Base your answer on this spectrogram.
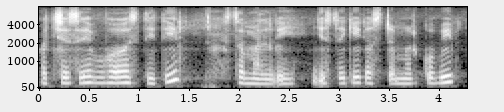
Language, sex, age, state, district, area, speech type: Hindi, female, 18-30, Madhya Pradesh, Betul, urban, spontaneous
